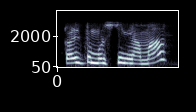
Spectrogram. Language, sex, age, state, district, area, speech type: Tamil, female, 18-30, Tamil Nadu, Thanjavur, rural, conversation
